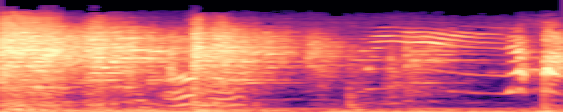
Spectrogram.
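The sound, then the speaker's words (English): Plates being juggled drop and smash with a loud, bright crash of shattering ceramic, a second burst following about a second later, then fading into a thin, high whining cry. “You don't have to juggle them, please, at the same time if you just bust them”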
